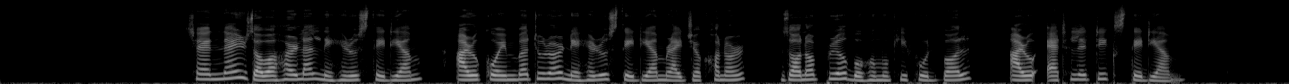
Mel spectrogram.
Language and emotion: Assamese, neutral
